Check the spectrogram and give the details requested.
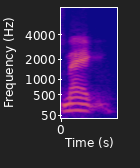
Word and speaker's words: McGee: Jags were from Britt Maggie out of or McGee I I think it's pronounced Maggie I'm pretty sure James Mills um he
